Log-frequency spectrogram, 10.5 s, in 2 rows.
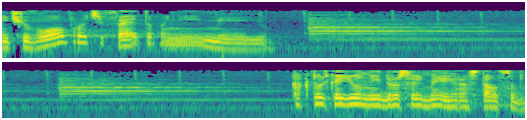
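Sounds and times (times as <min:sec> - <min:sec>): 
speech: 0:00.0 - 0:02.8, 0:08.3 - 0:10.4
several clocks ticking: 0:00.0 - 0:10.4
sustained ringing hum: 0:00.0 - 0:10.4.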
